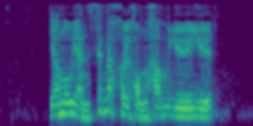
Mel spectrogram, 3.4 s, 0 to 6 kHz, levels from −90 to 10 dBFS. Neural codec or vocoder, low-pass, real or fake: none; 5.4 kHz; real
